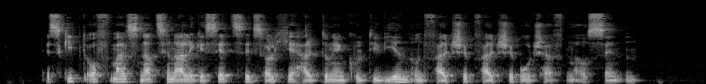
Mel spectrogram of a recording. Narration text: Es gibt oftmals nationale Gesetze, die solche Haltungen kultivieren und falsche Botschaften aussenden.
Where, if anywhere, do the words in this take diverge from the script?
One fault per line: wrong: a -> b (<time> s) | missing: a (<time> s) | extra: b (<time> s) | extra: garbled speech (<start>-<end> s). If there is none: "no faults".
missing: die (2.5 s)
extra: falsche (4.7 s)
